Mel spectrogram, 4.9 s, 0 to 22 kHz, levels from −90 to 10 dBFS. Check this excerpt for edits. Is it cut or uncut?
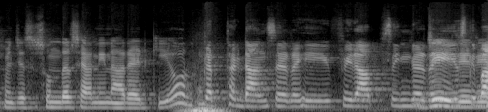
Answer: cut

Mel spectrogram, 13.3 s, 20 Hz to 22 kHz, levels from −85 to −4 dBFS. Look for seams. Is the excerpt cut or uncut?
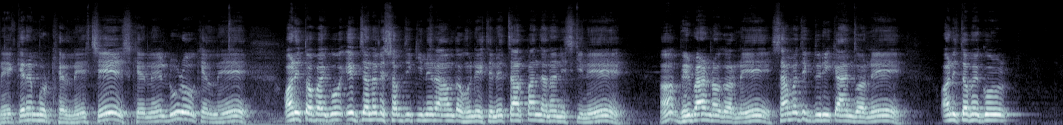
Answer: uncut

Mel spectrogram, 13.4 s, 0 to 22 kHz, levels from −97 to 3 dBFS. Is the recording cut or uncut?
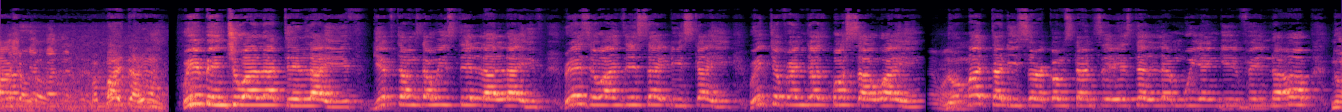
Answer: cut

